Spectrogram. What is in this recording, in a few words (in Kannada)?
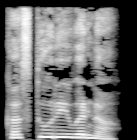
"ಕಸ್ತೂರೀವರ್ಣ", Kannada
